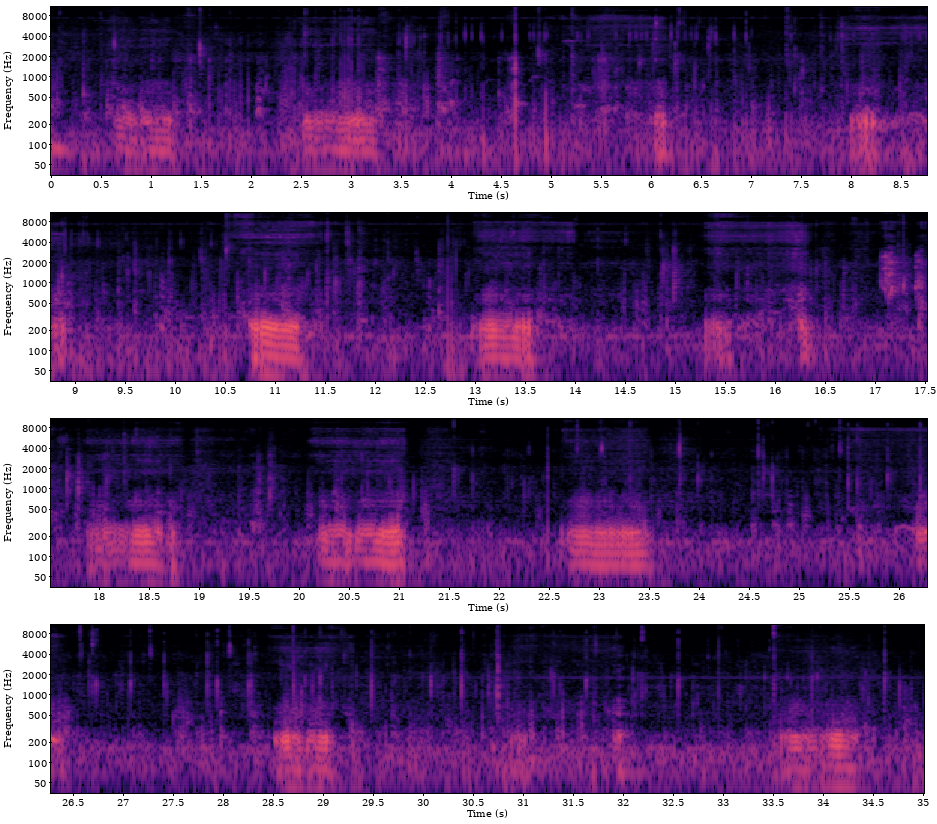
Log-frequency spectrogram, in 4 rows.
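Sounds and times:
wet suckling clicks: 15.9 - 35.0.

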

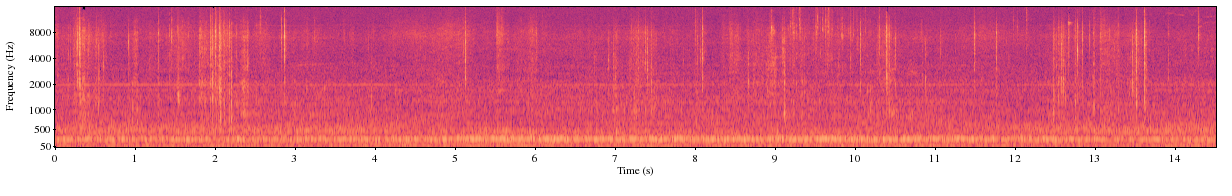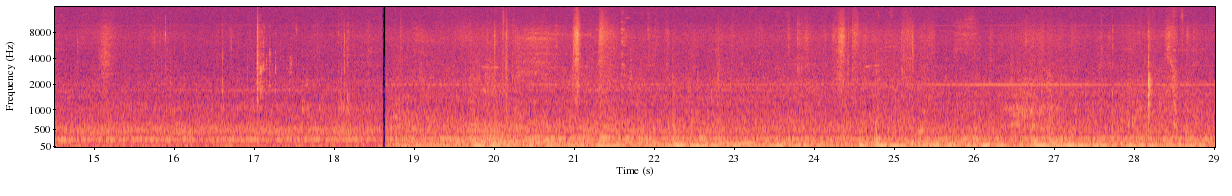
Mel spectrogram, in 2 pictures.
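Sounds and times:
train running hum: 0.0 - 29.0
deep train rumble: 18.5 - 29.0.

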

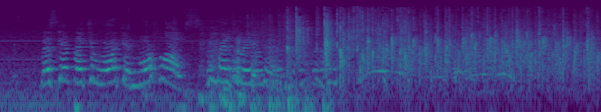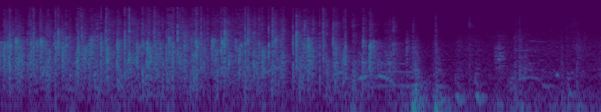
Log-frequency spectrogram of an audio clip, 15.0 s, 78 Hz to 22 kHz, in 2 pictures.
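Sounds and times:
people applauding: 3.5 - 13.0.

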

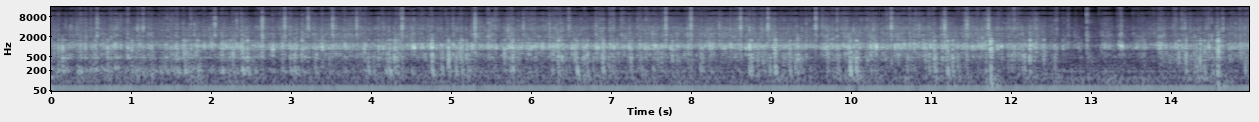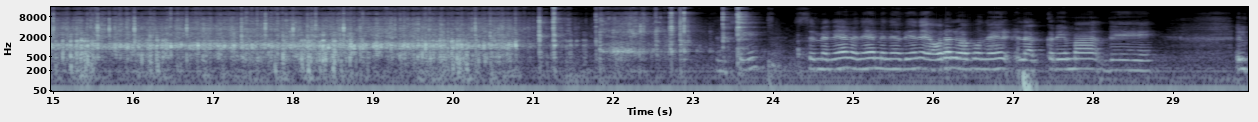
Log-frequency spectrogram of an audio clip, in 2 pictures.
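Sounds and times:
spoon stirring in glass jar: 0.0 - 23.8.

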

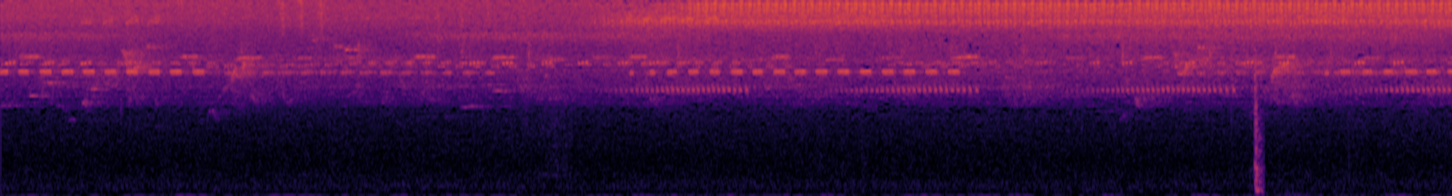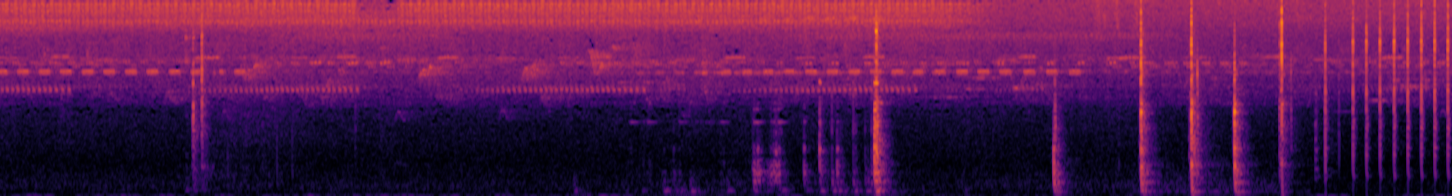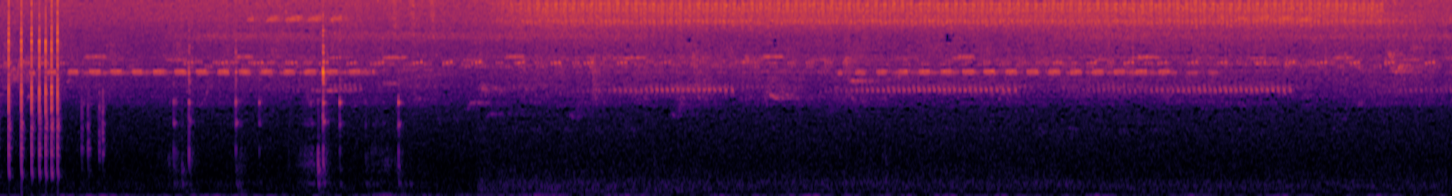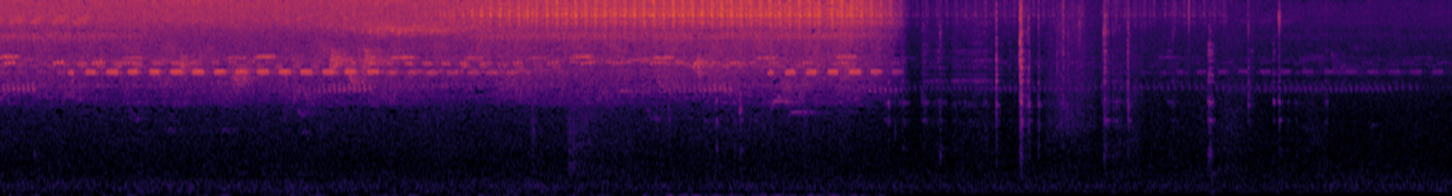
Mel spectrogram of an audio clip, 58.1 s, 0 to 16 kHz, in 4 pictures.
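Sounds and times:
insect-like chirping: 6.2 - 36.7, 41.1 - 53.8
metal knocks and clicks: 16.4 - 16.7, 20.9 - 23.6, 25.1 - 25.3, 25.9 - 30.1.

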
